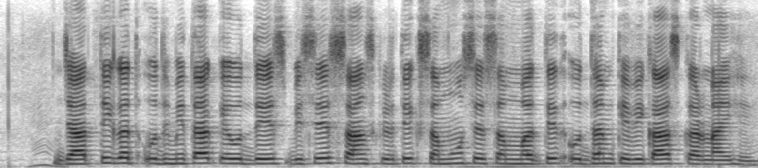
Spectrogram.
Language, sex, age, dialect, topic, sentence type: Magahi, female, 31-35, Western, banking, statement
